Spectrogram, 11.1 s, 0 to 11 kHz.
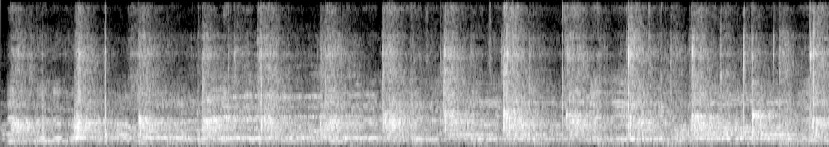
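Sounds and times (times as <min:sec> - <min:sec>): regular beat: 0:00.0 - 0:11.0
woman singing a hymn: 0:00.0 - 0:11.0.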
